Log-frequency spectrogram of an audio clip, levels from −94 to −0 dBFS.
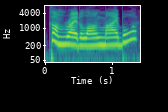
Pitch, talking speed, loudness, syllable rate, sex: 240 Hz, 210 wpm, -14 LUFS, 4.8 syllables/s, female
